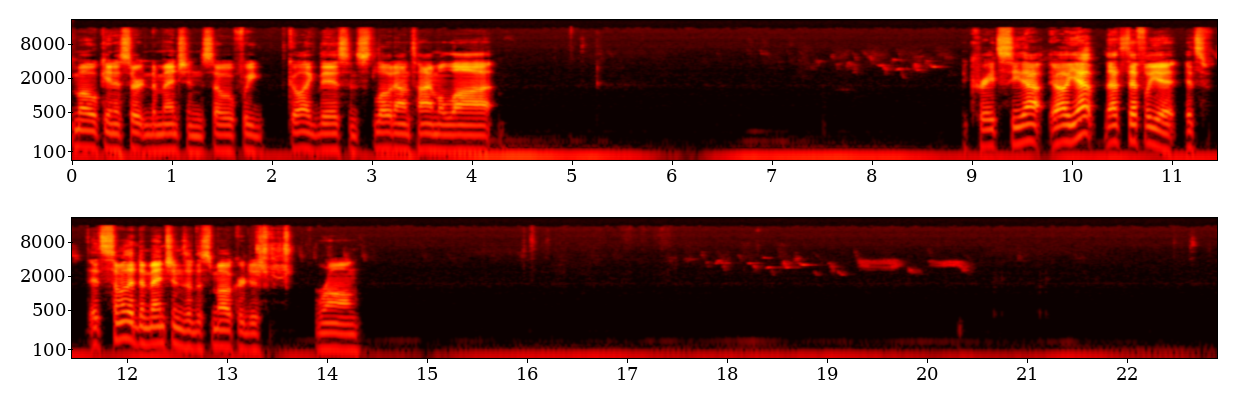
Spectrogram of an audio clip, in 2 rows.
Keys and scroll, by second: 1.0-3.0 typing, 12.9 shift+super+3, 15.8 super+q, 21.8 shift+super+3, 22.8 super+_.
